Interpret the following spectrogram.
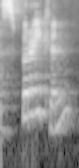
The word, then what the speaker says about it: spreken: And spreken, I thought was like a spray can. Het woord getrouw dat ge on-buh-fraysd moogt spreken.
